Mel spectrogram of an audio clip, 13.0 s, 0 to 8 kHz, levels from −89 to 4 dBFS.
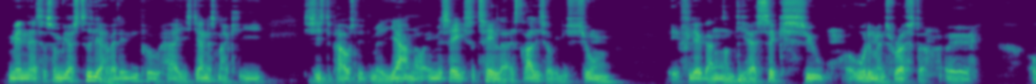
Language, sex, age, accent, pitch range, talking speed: Danish, male, 20-39, native, 95-110 Hz, 175 wpm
